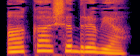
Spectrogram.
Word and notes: ಆಕಾಶದ್ರವ್ಯ: ākāśa dravya

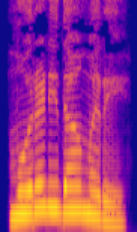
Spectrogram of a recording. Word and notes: ಮೊರಡಿದಾಮರೆ: kannada; moraḍidāmare

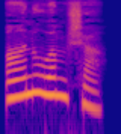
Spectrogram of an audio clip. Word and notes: ಆನುವಂಶ: ānuvamśa

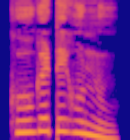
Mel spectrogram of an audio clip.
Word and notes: ಕೂಗಟೆಹುಣ್ಣು: kūgaṭe huṇṇu

